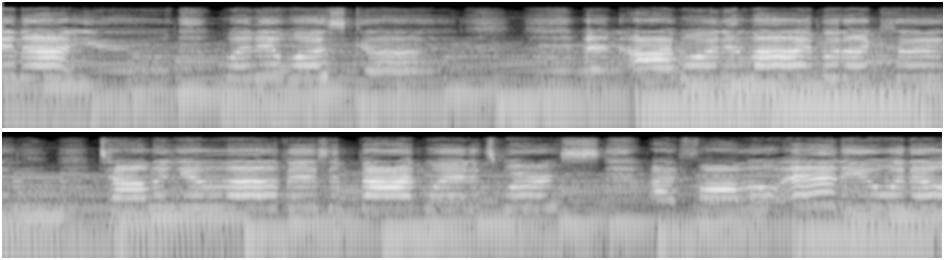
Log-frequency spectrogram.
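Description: A young woman singing a slow, tender original song in long held notes with vibrato, over an accompaniment of sustained low chords that change every second or two.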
